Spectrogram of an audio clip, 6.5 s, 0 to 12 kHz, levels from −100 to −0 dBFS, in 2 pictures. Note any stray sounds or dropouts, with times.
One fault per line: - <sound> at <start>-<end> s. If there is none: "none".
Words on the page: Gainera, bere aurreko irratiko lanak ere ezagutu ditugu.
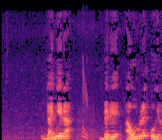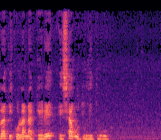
- chirp at 1.6-1.8 s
